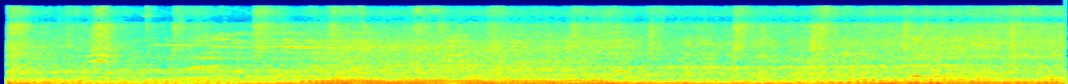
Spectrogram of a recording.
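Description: A motorbike engine hums nearby as it rides along.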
